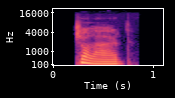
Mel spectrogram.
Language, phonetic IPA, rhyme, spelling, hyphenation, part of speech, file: Hungarian, [ˈt͡ʃɒlaːrd], -aːrd, csalárd, csa‧lárd, adjective, Hu-csalárd.ogg
- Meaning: 1. false, deceitful, fraudulent 2. misleading, delusive (deceptive or tending to mislead or create a false impression)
